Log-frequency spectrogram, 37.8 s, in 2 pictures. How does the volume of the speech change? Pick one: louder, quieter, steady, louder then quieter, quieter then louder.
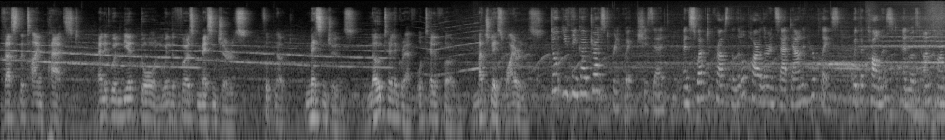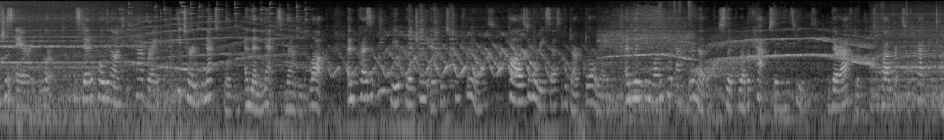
steady.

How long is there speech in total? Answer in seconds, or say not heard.
38 s.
